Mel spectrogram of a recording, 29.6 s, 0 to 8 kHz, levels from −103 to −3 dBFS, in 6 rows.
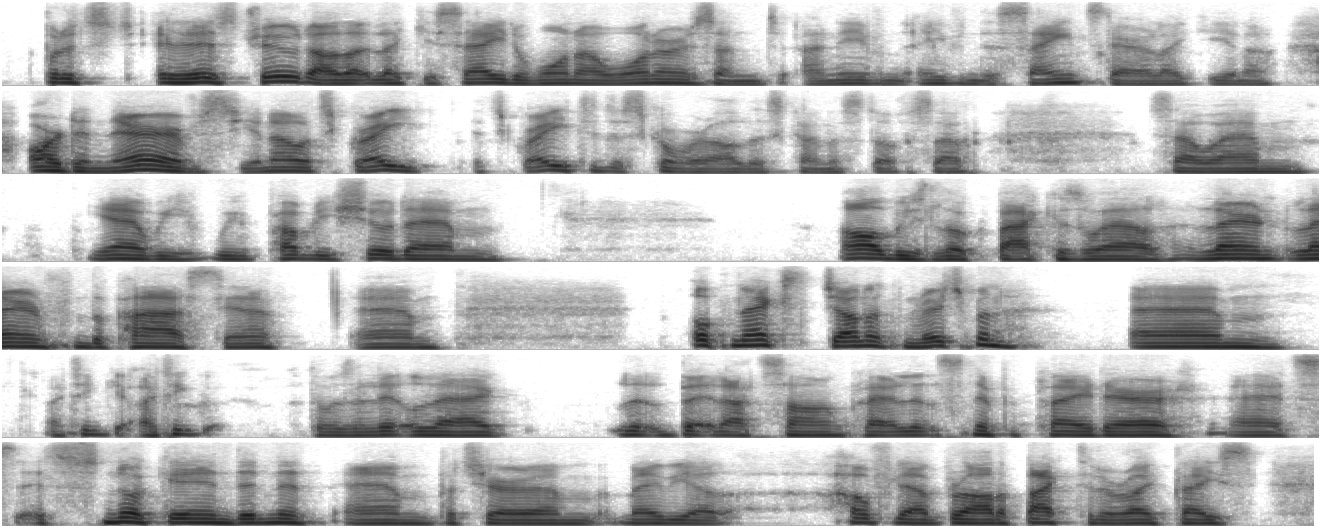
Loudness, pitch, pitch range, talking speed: -24 LUFS, 120 Hz, 110-135 Hz, 220 wpm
